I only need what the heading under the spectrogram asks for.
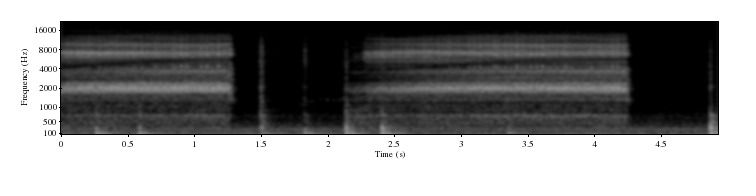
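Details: Barn owl in the wild, calling to attract a female. A harsh screech ends after a second, a pause with soft thumps follows, then a second rasping screech lasts about two seconds.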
